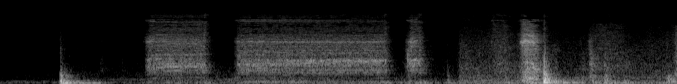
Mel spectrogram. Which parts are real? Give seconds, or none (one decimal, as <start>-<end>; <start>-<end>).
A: none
